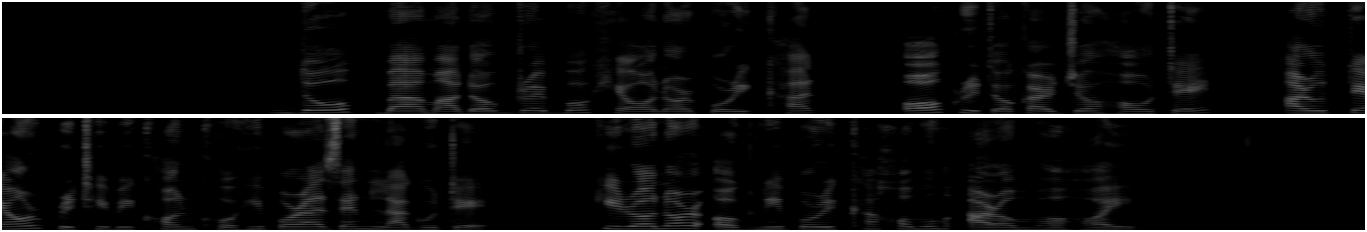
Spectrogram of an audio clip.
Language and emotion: Assamese, neutral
